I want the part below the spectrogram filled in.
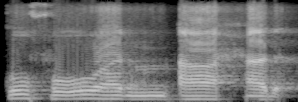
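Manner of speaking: कुफुवन slowly with every vowel sounded, "ku-fu-wan"; slow tajweed कुफुवन; corrected recitation. Shown as a demonstration. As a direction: draw out कुफुवन, intoned. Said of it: "कुफुवन नहीं है".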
